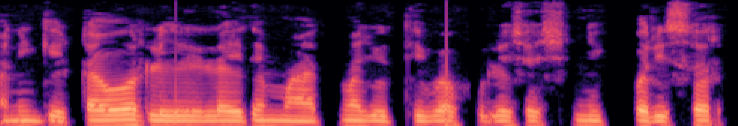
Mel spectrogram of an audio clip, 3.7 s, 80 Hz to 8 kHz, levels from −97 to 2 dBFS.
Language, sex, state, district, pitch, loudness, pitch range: Marathi, male, Maharashtra, Nagpur, 110 Hz, -19 LUFS, 110-115 Hz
